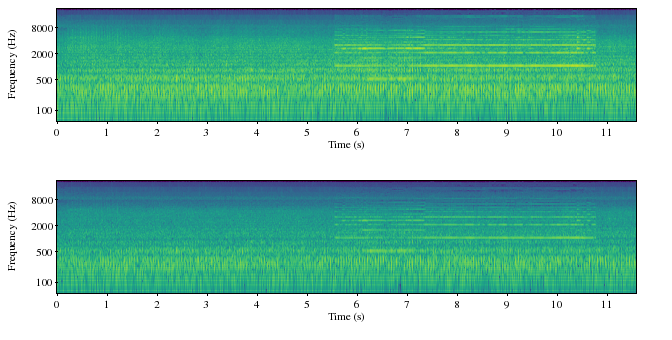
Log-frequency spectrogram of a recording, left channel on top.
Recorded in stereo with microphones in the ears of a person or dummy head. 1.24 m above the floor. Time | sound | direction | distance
0.0 | a helicopter | 45° left (ahead or behind) | ?
5.5 | a violin | 35° left (ahead or behind) | ?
